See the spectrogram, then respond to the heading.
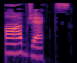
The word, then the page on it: objects: British English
